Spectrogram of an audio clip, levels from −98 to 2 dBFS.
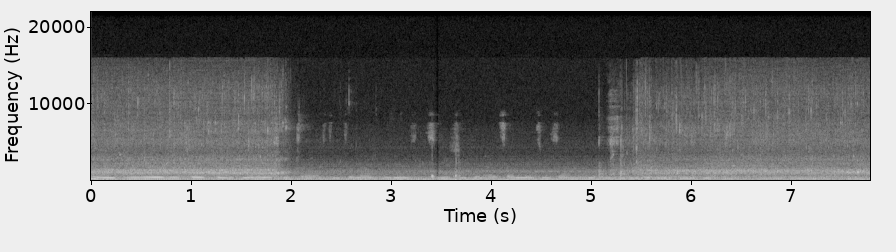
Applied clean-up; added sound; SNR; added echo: none; Water tap, faucet / Water; -3 dB; none.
